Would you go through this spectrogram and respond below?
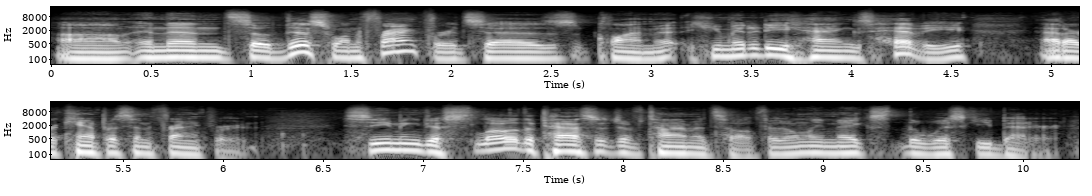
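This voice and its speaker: A man's voice: mid-range voice, lively intonation, moderate pace, dry recording. A man co-hosting a podcast, talking loosely and circling back on himself as he tells stories. His voice is a touch stuffy and nasal today. The recording is dry and close. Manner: rambling storyteller, many restarts and laughs. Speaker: podcast host. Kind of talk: casual tasting chat.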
